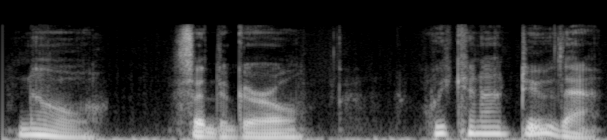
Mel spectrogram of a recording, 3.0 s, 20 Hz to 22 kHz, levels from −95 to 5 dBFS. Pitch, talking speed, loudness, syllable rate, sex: 105 Hz, 160 wpm, -18 LUFS, 4.6 syllables/s, male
